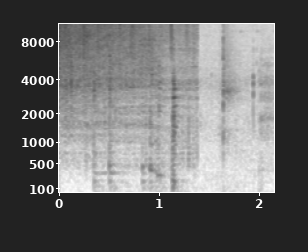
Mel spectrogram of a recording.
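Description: Chicken breasts sizzling as they fry in a pan, with a few light knocks of the pan's glass lid. The sizzle cuts off about a second and a half in.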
